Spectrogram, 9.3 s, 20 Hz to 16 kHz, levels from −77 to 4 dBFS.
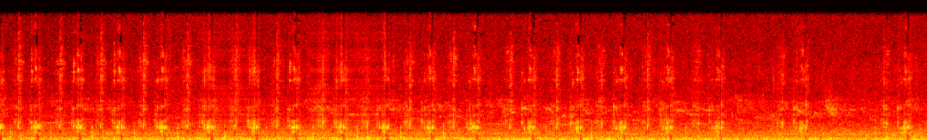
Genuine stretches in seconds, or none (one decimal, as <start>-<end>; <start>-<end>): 0.0-2.0; 2.6-3.1; 3.9-9.3

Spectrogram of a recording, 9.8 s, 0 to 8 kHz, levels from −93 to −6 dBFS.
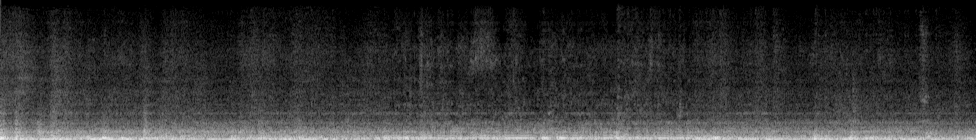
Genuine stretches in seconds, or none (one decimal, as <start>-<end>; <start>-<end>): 0.0-3.9; 6.9-9.8

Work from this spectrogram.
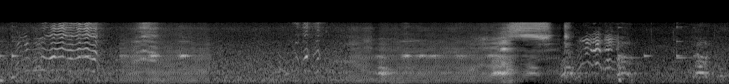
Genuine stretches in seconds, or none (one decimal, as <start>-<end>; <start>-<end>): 0.0-1.2; 2.1-3.5; 5.6-7.3

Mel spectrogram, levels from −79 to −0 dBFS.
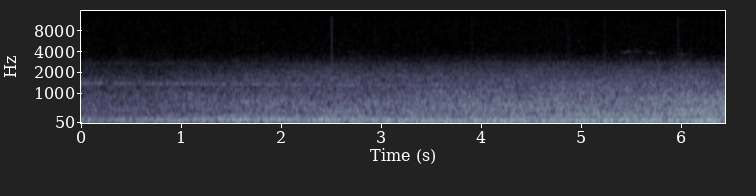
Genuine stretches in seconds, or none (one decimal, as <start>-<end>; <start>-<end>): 0.0-6.4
